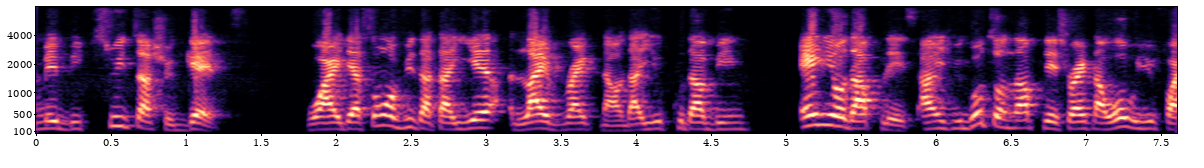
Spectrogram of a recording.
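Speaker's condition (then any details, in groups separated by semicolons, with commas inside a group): No condition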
